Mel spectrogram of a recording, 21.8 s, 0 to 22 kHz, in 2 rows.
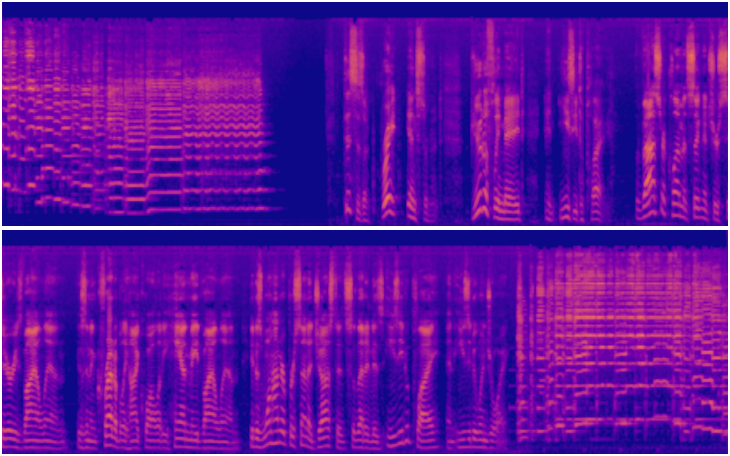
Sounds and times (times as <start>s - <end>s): Violin, fiddle: 0.0s - 4.2s, 18.5s - 21.7s
Speech: 5.1s - 18.5s.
